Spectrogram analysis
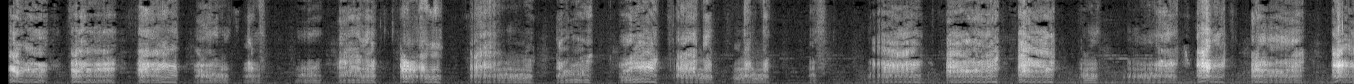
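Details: Female American Pit Bull Terrier puppy up for adoption, making rasping, breathy growl bursts in a steady rhythm of about two per second, each short and noisy, in a small indoor space.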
